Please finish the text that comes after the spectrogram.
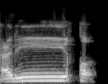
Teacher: تیسری صفت شدت ہے، شدت کے معنی سختی کے ہیں، اس کے ادا کرتے وقت آواز مخرج میں ایسی سختی کے ساتھ ٹھہرتی ہے کہ بند ہو جاتی ہے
